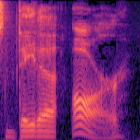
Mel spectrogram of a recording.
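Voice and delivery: "are" drawn out for emphasis; slow, deliberate "are"; stress on ARE. Shown as a demonstration. Lecturer teaching the plural verb, weight on "are". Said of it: "you want to note this".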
